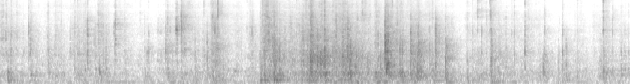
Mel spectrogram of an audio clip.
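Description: Rustling and scraping of an Ortlieb seat pack's waterproof fabric and nylon straps being handled under a bicycle saddle, with scattered small clicks. The handling is busiest around the middle.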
